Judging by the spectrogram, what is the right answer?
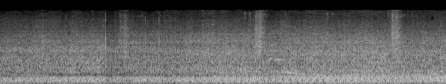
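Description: SM42 diesel locomotive running steadily as it pulls a train past at close range, growing louder from about a second in. A few sharp clicks sound over the engine.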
